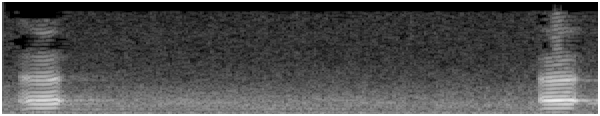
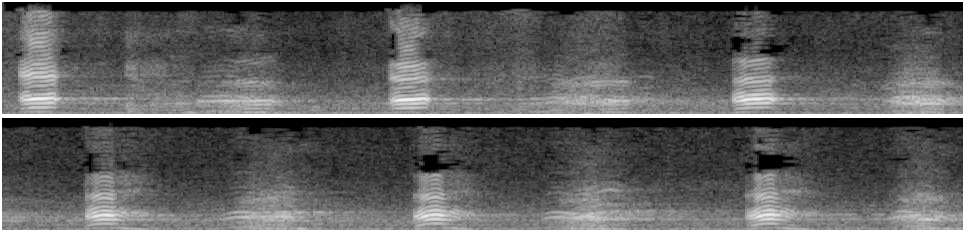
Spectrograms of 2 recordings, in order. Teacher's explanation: الأقصى يخرج منه حرفان، يخرج منه حرفان، الهمزة والهاء، أصحاب الهمزة والهاء من مكان واحد، من مكان واحد.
